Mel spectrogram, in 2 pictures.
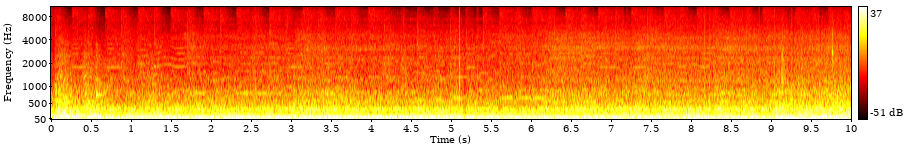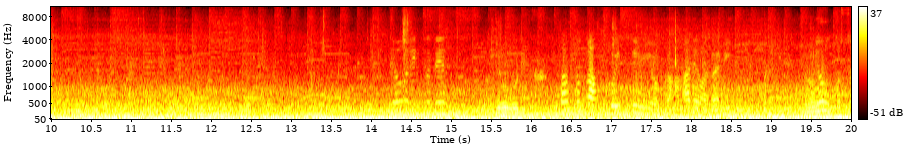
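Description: Ferry's diesel engine droning with a loud, steady low hum as the boat comes in to dock. About halfway through, the hum gives way to a deeper, rougher rumble, and brief voices come in near the end.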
